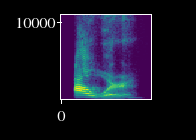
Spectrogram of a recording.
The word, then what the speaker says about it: hour: when you're talking about hour which means you know uh one hour to hour the H is silent so you can point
